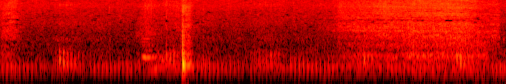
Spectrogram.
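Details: Kitten aged one day gives a quiet, rhythmic low purr, interrupted once by a sharp click near the middle and soft rustling afterwards.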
